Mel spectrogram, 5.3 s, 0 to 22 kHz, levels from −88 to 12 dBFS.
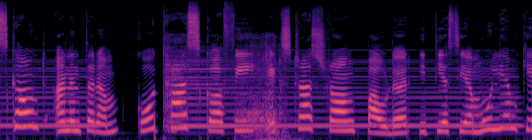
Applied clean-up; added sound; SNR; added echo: none; Bowed string instrument + Engine / Mechanisms; 14 dB; none.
